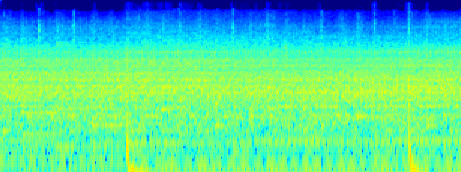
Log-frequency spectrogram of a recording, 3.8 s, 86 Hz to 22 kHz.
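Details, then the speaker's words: Honda K24 four-cylinder after timing chain and intake actuator install: even smooth idle, no chatter on restart, no leaks. Normal idle. "all right we'll kill it one more time make sure the chatter is not there i didn't hear it the first time but i want y'all to hit it no chatter"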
